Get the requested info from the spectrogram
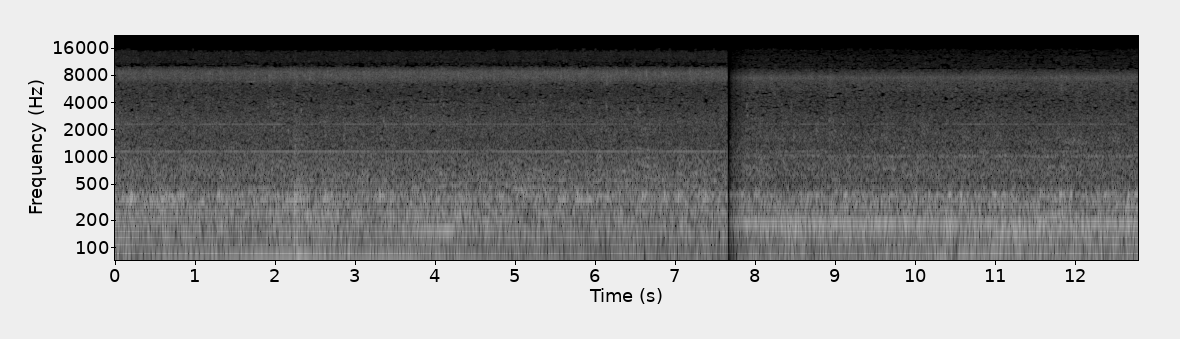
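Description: Steady background of aquarium air pumps and water bubbling in the tanks, with a low hum. The sound cuts out for an instant nearly eight seconds in and comes back with a steadier low hum.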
